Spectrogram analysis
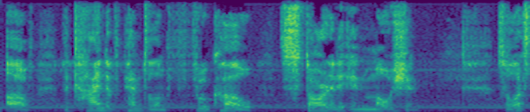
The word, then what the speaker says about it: Foucault: to say that that's thou cult but no that's a french name it's foucault the way it's pronounced now uh so it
